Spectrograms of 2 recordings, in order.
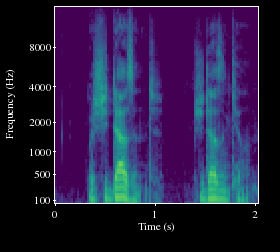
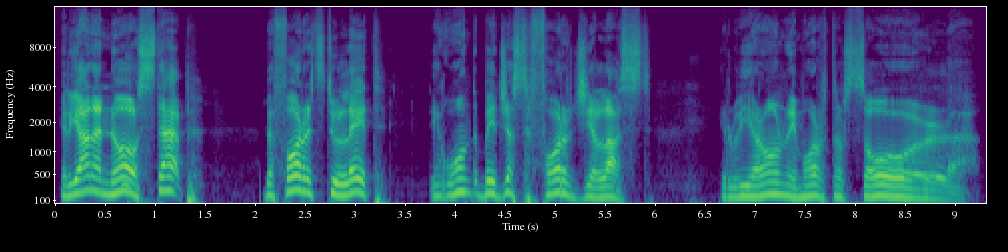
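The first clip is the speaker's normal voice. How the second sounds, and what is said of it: Put-on accent. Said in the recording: “could you do that again in the accent?”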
